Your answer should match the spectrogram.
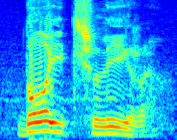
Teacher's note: Deutsch, uma palavra, Lehrer, outra palavra, mas quando põe as duas juntas, a primeira fica um pouquinho mais forte.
